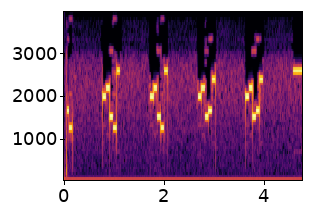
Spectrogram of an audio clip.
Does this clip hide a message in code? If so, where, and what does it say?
Yes: five-tone selective call (ZVEI) from 0.8 to 4.0 s, heard as quick runs of five tones, tones of about 80 ms. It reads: 89533 89533 89560 89560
